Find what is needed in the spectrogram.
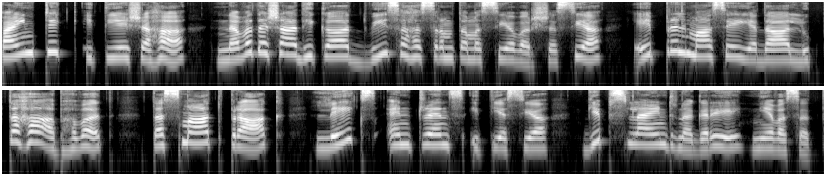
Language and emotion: Sanskrit, neutral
